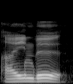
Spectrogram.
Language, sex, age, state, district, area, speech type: Tamil, male, 30-45, Tamil Nadu, Tiruchirappalli, rural, read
